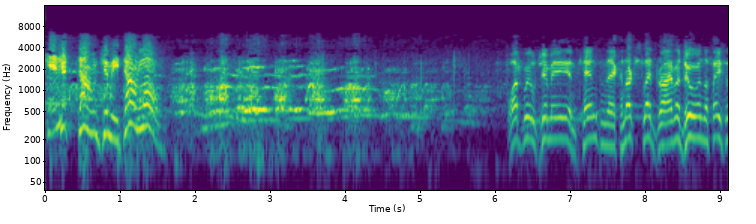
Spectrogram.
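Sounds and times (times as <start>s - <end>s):
speech: 0.0s - 3.0s, 6.2s - 9.0s
pack of hungry wolves howling in chorus: 0.0s - 6.2s.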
